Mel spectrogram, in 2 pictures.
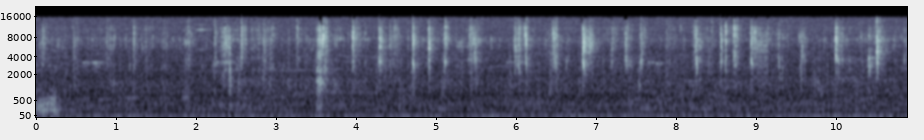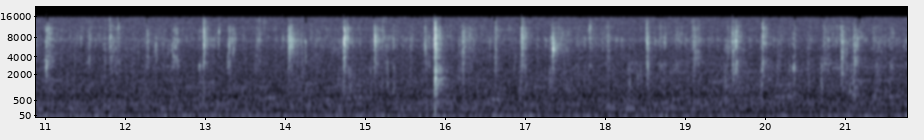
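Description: Two people biting and chewing steamed chicken momos close to a table microphone, with wet mouth clicks and smacks at irregular intervals.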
